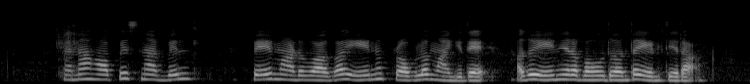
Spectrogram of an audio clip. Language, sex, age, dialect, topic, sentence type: Kannada, female, 18-24, Coastal/Dakshin, banking, question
